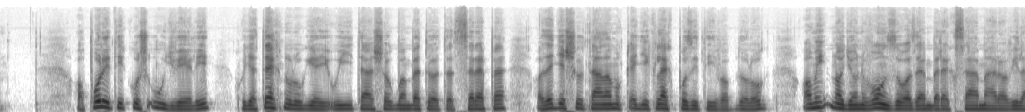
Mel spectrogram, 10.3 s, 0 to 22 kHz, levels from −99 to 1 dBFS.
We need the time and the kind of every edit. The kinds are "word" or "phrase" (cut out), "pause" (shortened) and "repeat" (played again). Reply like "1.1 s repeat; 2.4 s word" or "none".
none

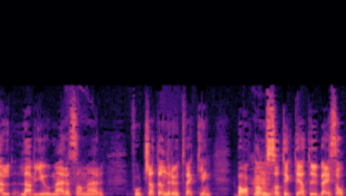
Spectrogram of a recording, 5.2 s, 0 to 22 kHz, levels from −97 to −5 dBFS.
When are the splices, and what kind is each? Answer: none

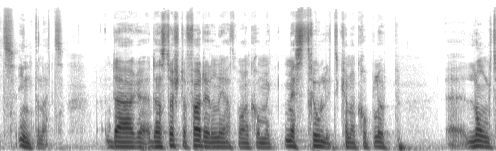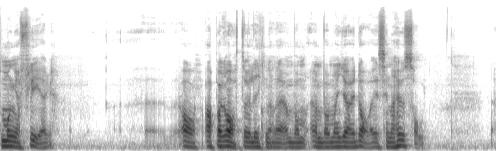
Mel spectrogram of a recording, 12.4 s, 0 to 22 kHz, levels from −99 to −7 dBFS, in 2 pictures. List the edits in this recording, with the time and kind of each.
3.5 s pause

